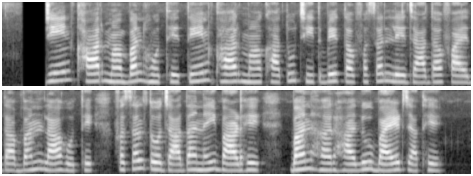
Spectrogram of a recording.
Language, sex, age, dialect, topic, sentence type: Chhattisgarhi, female, 60-100, Northern/Bhandar, agriculture, statement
